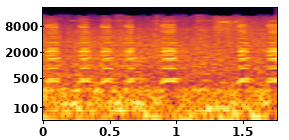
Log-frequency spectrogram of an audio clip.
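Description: A rude car horn sound effect, a motorist's reply to an insult outside Six Flags on the Picacho-Ajusco highway: harsh, loud honking that repeats in quick bursts for a couple of seconds, with a faint rumble of traffic underneath.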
